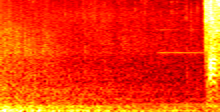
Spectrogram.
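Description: A Confringo blasting spell detonates in Hogwarts Legacy, a deep, rumbling boom with a long low-end decay that rolls on for about two seconds, closing with a sharp bright burst of crackle at the end.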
